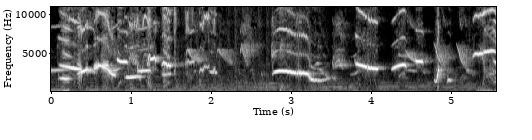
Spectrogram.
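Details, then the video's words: Prompting song of a black-breasted oriental magpie-robin, clear and loud, aimed at starting other magpie-robins singing: varied rising and falling whistles, rapid squeaky notes and buzzy fragments in nearly unbroken phrases. "suara pancingan kacer dada hitam suara jernih"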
